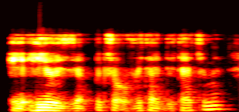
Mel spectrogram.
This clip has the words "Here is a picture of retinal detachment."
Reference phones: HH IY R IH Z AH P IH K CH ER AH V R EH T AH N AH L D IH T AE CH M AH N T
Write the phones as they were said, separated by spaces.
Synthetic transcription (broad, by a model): HH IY R IH Z AH P IH K CH ER AH V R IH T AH AH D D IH T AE CH M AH N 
